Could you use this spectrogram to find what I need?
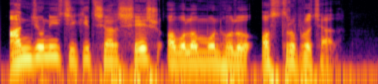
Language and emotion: Bengali, neutral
